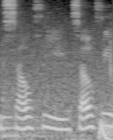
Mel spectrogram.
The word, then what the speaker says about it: Celphy: Also, your name's Celphy, but pronounced Sophie. Nah. Did I say Sophie? Selfie like take a selfie? You take a selfie with your phone. That's how you pronounce my name.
